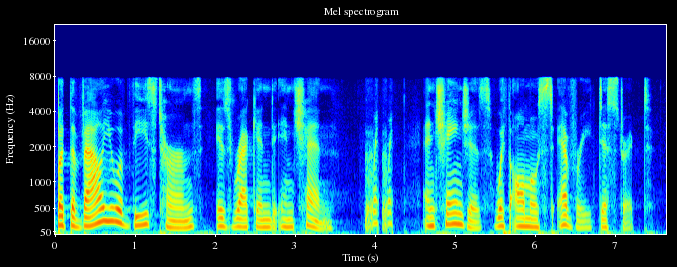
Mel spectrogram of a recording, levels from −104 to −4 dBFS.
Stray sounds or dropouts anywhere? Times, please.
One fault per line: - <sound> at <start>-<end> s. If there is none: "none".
- laugh at 3.9-4.2 s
